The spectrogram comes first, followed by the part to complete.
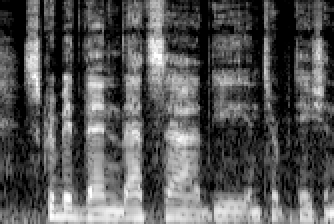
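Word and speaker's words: Scribd: If you read it online on scribbid s c r i bd that's what I pronounce it scribbid.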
